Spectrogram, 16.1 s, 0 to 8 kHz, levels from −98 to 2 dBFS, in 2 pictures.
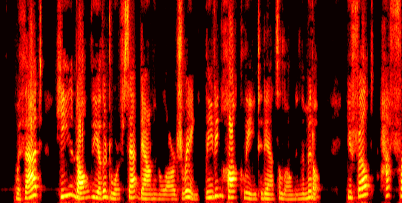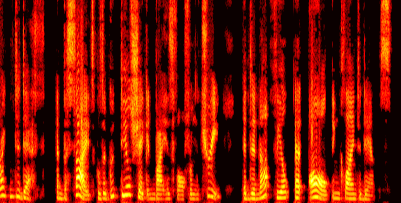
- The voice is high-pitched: Yes, high, 210 Hz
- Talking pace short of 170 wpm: No, average, 190 wpm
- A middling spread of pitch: No, wide, 6.4 semitones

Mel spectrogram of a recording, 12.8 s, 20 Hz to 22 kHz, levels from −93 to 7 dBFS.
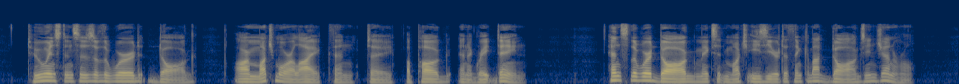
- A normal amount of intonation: Yes, average, 4.3 semitones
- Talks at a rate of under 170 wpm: Yes, average, 150 wpm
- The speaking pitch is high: No, low, 100 Hz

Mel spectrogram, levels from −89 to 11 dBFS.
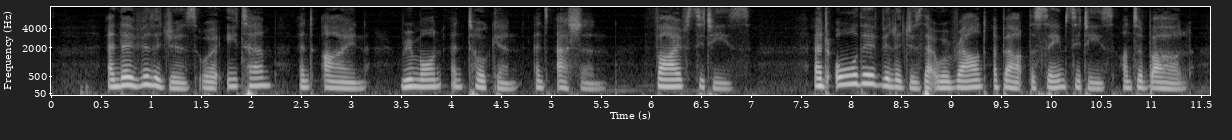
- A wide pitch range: No, average, 3.9 semitones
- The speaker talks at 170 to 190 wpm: No, average, 150 wpm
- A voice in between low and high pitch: Yes, medium, 180 Hz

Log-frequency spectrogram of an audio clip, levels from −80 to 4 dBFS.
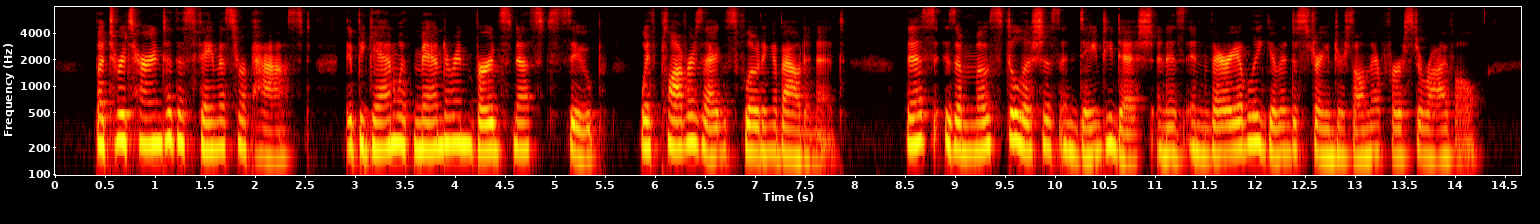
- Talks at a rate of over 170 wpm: No, average, 160 wpm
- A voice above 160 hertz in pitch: Yes, high, 190 Hz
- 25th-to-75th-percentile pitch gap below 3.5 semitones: No, average, 3.9 semitones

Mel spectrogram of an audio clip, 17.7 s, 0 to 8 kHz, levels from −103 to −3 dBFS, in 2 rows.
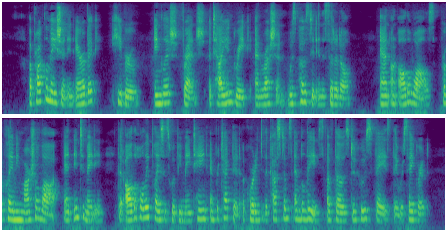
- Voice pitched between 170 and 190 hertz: Yes, medium, 185 Hz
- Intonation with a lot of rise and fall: No, average, 3.2 semitones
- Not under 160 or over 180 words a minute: Yes, average, 170 wpm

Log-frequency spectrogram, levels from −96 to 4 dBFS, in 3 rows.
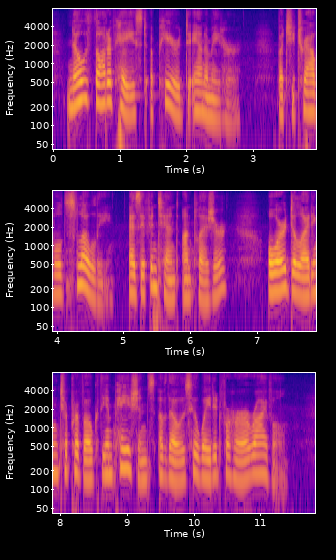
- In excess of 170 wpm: No, average, 150 wpm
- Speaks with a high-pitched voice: No, medium, 165 Hz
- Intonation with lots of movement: No, average, 4.0 semitones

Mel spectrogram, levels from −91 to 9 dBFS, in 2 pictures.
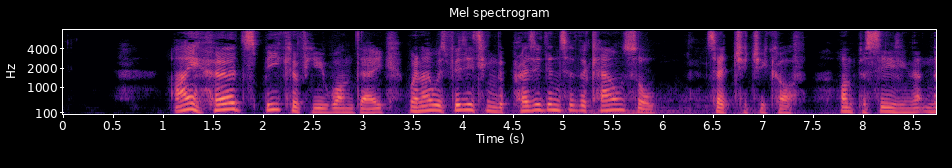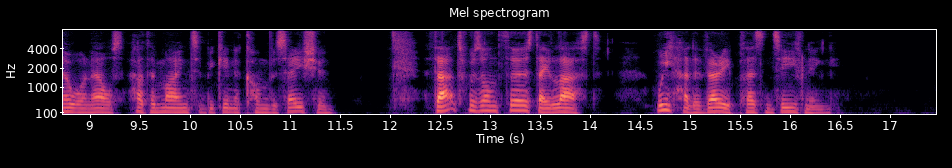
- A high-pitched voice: No, medium, 140 Hz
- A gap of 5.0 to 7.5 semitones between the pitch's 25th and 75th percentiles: Yes, wide, 5.4 semitones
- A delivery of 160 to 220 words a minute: No, average, 145 wpm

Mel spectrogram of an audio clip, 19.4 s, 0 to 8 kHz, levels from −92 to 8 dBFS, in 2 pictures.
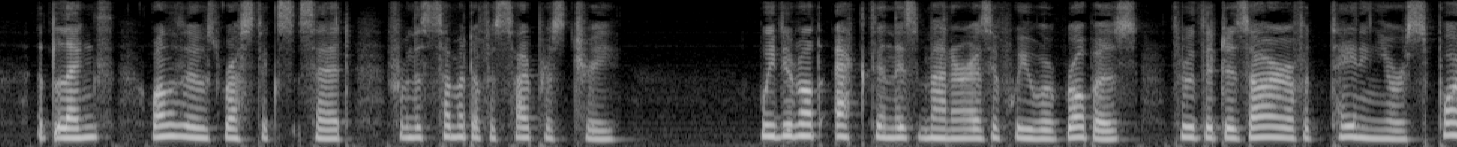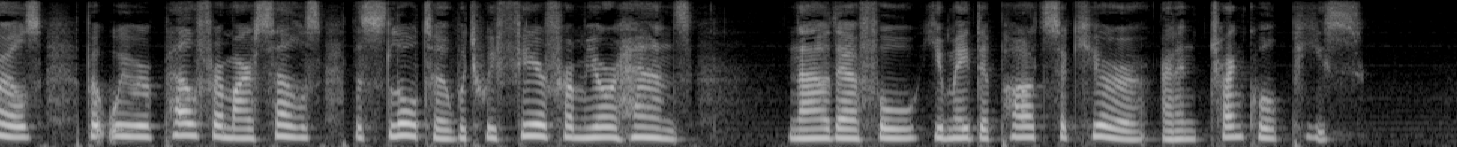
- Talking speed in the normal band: Yes, average, 175 wpm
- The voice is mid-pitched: No, high, 200 Hz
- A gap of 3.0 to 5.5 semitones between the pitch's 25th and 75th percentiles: No, narrow, 2.4 semitones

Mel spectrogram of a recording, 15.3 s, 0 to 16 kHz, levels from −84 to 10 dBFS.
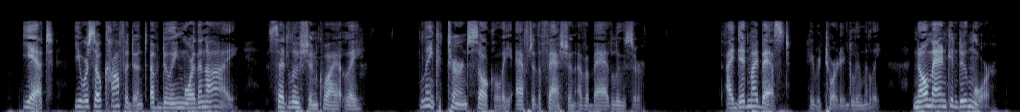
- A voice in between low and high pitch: Yes, medium, 165 Hz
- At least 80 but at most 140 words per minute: Yes, slow, 135 wpm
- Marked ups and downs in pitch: Yes, wide, 7.7 semitones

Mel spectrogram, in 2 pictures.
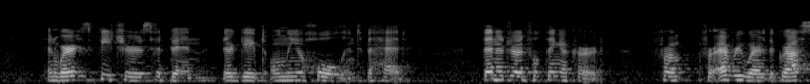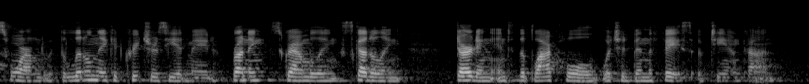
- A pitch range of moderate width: No, narrow, 2.1 semitones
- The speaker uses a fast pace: No, average, 180 wpm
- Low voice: No, medium, 180 Hz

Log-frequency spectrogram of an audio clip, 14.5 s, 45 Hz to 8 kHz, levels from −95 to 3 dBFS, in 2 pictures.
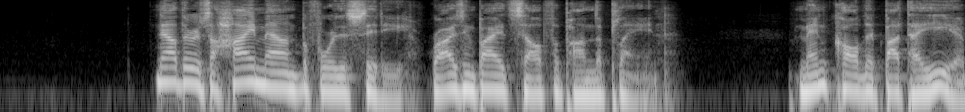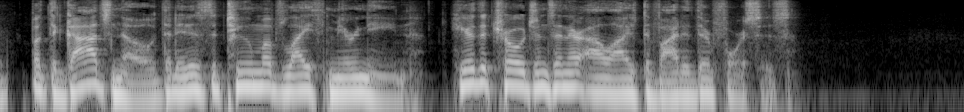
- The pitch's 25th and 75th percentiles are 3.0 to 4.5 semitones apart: No, wide, 5.5 semitones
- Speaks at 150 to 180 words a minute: Yes, average, 165 wpm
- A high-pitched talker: No, low, 115 Hz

